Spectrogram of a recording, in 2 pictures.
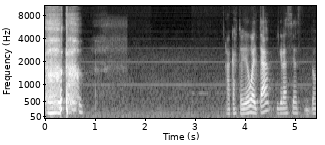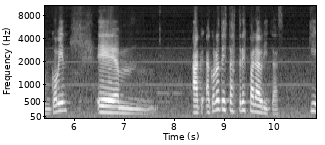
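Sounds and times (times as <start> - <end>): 
person coughing: 0.0 - 0.8
speech: 3.7 - 7.7, 8.4 - 10.8.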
